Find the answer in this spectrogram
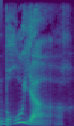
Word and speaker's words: brouillard: Un brouillard. Final D not pronounced.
